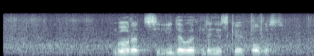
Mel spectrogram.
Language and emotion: Russian, neutral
